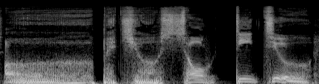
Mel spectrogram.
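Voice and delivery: very low giant snarl. Acted. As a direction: answer in a deep, menacing rumble. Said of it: "snarled the giant".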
